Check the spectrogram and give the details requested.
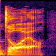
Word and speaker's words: Doyle: far is from John Doyle, the host of the show Heck Off Commie on Twitter at Comrade Doyle, and the Doyle is spelled D-O-Y-I-E, a capital I made to look like an L.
